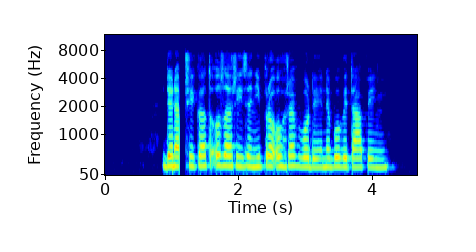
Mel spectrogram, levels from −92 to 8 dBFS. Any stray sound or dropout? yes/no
yes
